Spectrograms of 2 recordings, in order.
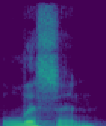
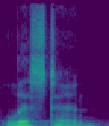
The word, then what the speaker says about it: listen: Okay, now there are times where you can see a combination of letters in a word and know that the T is silent. For example, STN or S10 patterns like listen. We are not saying listen. Silent T, hustle, STLE.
